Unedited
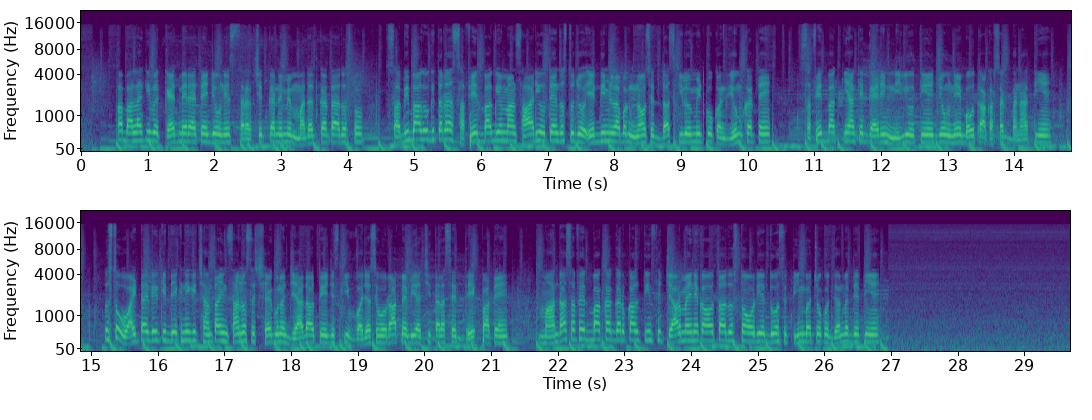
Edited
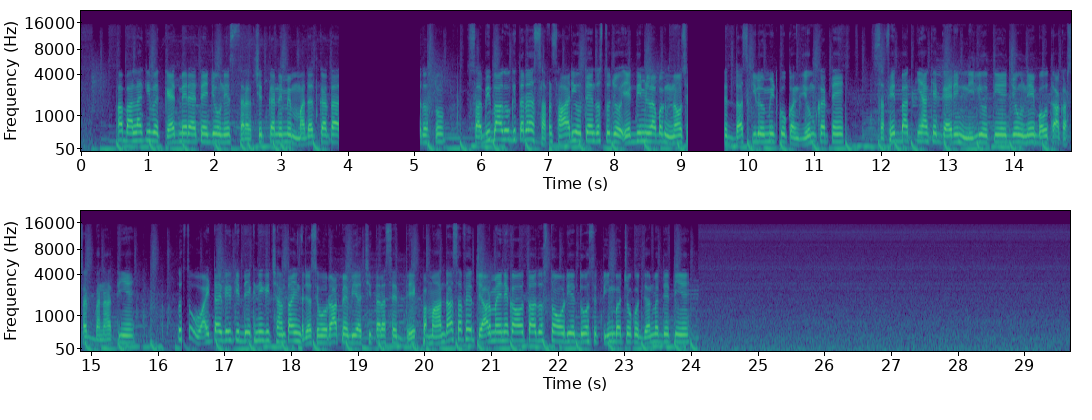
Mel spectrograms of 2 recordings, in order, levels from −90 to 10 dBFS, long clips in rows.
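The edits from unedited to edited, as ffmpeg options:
ffmpeg -i in.wav -filter_complex "[0:a]asplit=8[link_01][link_02][link_03][link_04][link_05][link_06][link_07][link_08];[link_01]atrim=end=3.86,asetpts=PTS-STARTPTS,afade=type=out:start_time=3.856:duration=0.004:curve=hsin,apad=pad_dur=1.22[link_09];[link_02]atrim=start=3.86:end=5.802,asetpts=PTS-STARTPTS,afade=type=in:duration=0.004:curve=hsin[link_10];[link_03]atrim=start=6.478:end=8.55,asetpts=PTS-STARTPTS,afade=type=out:start_time=2.068:duration=0.004:curve=hsin,apad=pad_dur=0.56[link_11];[link_04]atrim=start=8.55:end=15.25,asetpts=PTS-STARTPTS,afade=type=in:duration=0.004:curve=hsin,afade=type=out:start_time=6.696:duration=0.004:curve=hsin[link_12];[link_05]atrim=start=15.25:end=17.062,asetpts=PTS-STARTPTS,afade=type=in:duration=0.45[link_13];[link_06]atrim=start=19.048:end=20.912[link_14];[link_07]atrim=start=21.718:end=22.442[link_15];[link_08]atrim=start=23.588[link_16];[link_09][link_10]concat=n=2:v=0:a=1[link_17];[link_11][link_12][link_13]concat=n=3:v=0:a=1[link_18];[link_17][link_18]acrossfade=duration=0.004:curve1=hsin:curve2=hsin[link_19];[link_19][link_14]acrossfade=duration=0.004:curve1=hsin:curve2=hsin[link_20];[link_20][link_15]acrossfade=duration=0.004:curve1=hsin:curve2=hsin[link_21];[link_21][link_16]acrossfade=duration=0.004:curve1=hsin:curve2=hsin" out.wav

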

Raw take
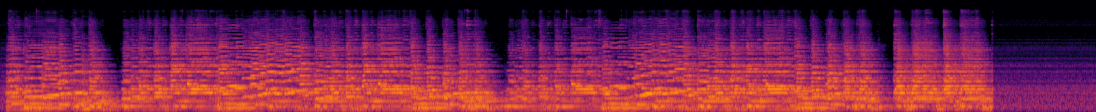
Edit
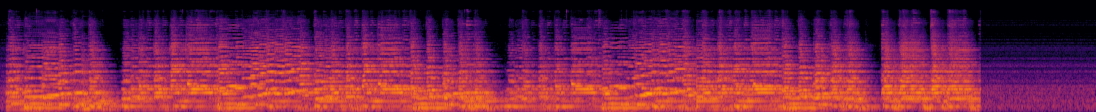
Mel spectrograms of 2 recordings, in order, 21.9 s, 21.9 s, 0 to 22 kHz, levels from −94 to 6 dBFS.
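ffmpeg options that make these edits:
ffmpeg -i in.wav -filter_complex "[0:a]asplit=2[link_01][link_02];[link_01]atrim=end=13.932[link_03];[link_02]atrim=start=14.178[link_04];[link_03][link_04]acrossfade=duration=0.004:curve1=hsin:curve2=hsin" out.wav

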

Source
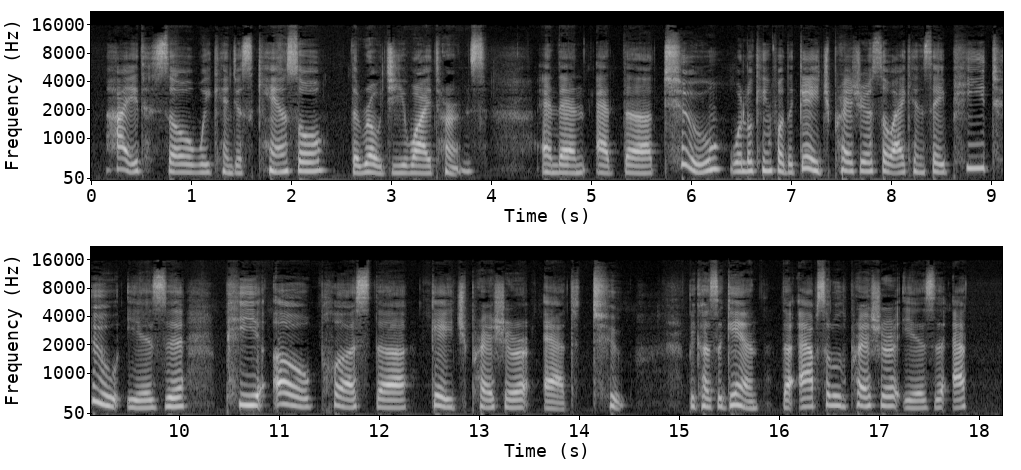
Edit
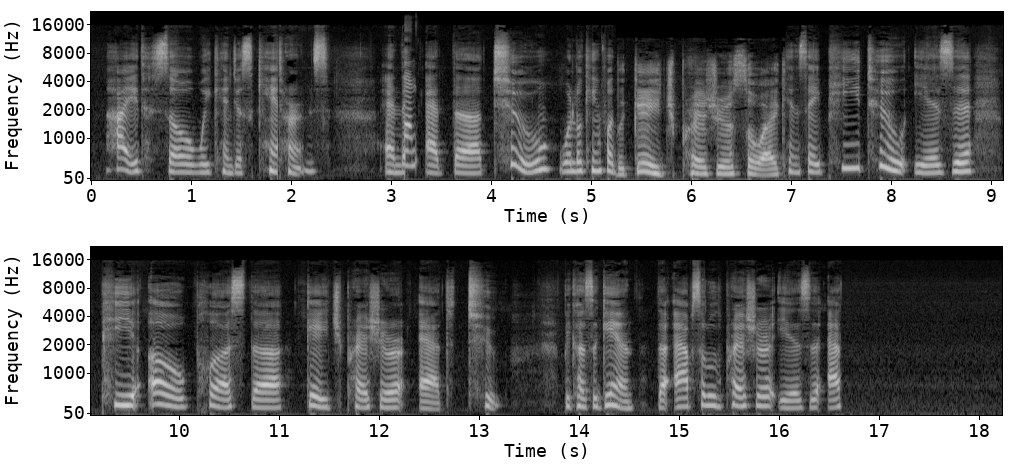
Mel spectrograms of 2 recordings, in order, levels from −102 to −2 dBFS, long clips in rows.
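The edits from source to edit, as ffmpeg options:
ffmpeg -i in.wav -filter_complex "[0:a]asplit=6[link_01][link_02][link_03][link_04][link_05][link_06];[link_01]atrim=end=1.862[link_07];[link_02]atrim=start=3.428:end=4.704[link_08];[link_03]atrim=start=4.7:end=4.98,asetpts=PTS-STARTPTS,asetrate=85995,aresample=44100,atrim=end_sample=6332,asetpts=PTS-STARTPTS[link_09];[link_04]atrim=start=4.976:end=6.954[link_10];[link_05]atrim=start=6.95:end=8.19,asetpts=PTS-STARTPTS,asetrate=32193,aresample=44100[link_11];[link_06]atrim=start=8.186[link_12];[link_07][link_08]acrossfade=duration=0.004:curve1=hsin:curve2=hsin[link_13];[link_13][link_09]acrossfade=duration=0.004:curve1=hsin:curve2=hsin[link_14];[link_14][link_10]acrossfade=duration=0.004:curve1=hsin:curve2=hsin[link_15];[link_15][link_11]acrossfade=duration=0.004:curve1=hsin:curve2=hsin[link_16];[link_16][link_12]acrossfade=duration=0.004:curve1=hsin:curve2=hsin" out.wav

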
